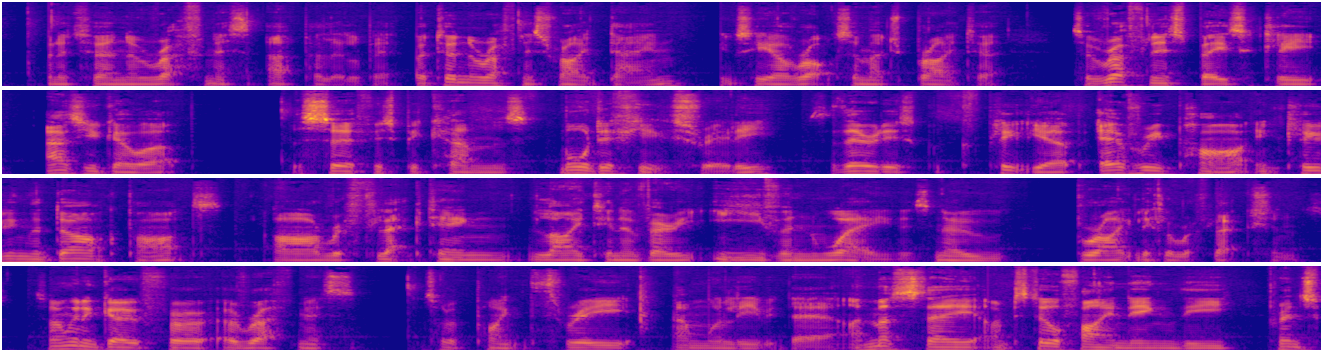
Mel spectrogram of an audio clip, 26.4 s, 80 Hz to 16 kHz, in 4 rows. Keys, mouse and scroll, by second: 0.2 click, 5.7 click, 19.8-22.9 drag, 22.9 shift+middle click, 23.4 scroll down 1, 26.0 shift+middle click.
